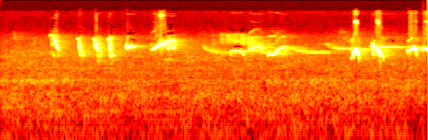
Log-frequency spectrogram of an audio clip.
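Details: High, varied chirping from a Javan grey-throated white-eye: short sharp notes in a quick trio, then longer sliding, warbling phrases and a few emphatic chirps, continuing throughout.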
